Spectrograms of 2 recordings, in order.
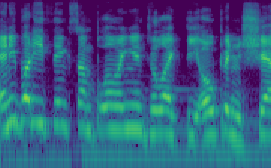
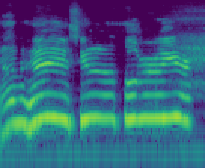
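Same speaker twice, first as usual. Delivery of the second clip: high, drawn-out call as if across room; 7 semitones higher, 4 dB louder than usual. Showing how to sound away from the computer: quieter voice, as if far from the mic. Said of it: "make your voice a little bit quieter, like you're away".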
